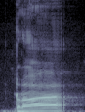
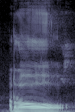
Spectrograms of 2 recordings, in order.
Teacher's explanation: ro tebal namun tidak dengan membulatkan bibir, dilakukan dengan menegangkan pangkal lidah. Perhatikan ra, ro, ra tipis, ro tebal.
